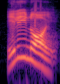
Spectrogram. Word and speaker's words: Illinois: that set over no Illinois underline the letter s as is silent Illinois was incorporated which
